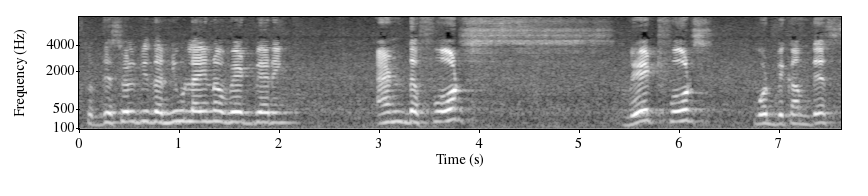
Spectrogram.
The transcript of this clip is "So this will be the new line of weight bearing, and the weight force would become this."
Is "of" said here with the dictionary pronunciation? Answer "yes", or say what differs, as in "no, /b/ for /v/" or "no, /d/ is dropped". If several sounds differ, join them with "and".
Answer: yes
